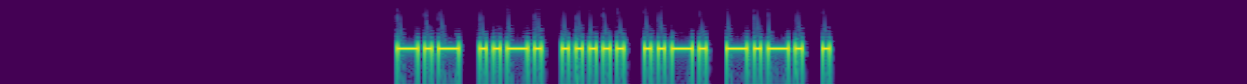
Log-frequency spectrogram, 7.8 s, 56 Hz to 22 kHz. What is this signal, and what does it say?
Morse code, heard as a keyed tone, about 27 wpm, 700 Hz. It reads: KF5FCE
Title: USA Call Signs - 6 Characters - Repeated 2x - 28wpm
